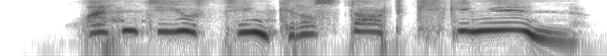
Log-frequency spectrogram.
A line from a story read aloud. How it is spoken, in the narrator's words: Josephine whispered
